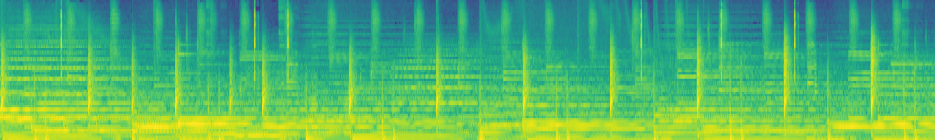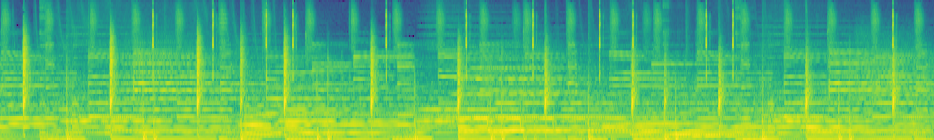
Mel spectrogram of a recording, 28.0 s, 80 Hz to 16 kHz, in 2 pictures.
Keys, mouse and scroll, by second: 0.6-7.0 drag, 9.3-13.6 drag, 13.9 scroll down 3, 14.4 scroll up 2, 16.0-16.9 drag, 19.5 click, 20.7 click, 21.7 click, 25.6 scroll down 3, 26.6 Tab, 27.1 click, 27.5 scroll up 3.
